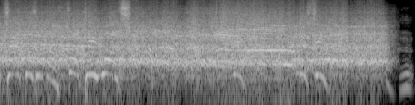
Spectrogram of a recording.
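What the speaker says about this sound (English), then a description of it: "listen to Salt Lake City cheering" A large arena crowd in Salt Lake City roars and cheers at full volume, with shouts and whoops rising throughout and someone talking loudly over the din before it cuts off.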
